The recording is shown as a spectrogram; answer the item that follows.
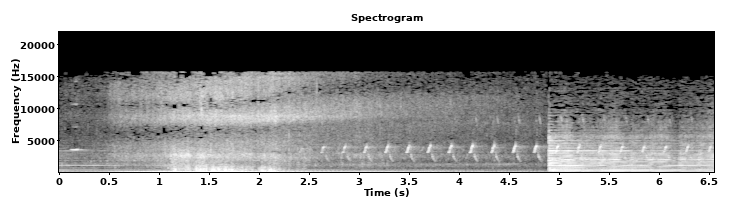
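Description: A car drives past, its engine note rising slightly as it goes by, over soft background music. Then a bird chirps rapidly, about five chirps a second, before a louder string music passage comes in suddenly near the end.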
